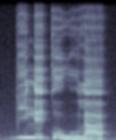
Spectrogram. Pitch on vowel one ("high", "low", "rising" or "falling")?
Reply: high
